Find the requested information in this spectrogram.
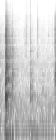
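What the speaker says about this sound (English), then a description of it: "So now I'm just gonna put the lid back on." A lid goes back onto a crock pot holding corned beef brisket under cabbage: one sharp ceramic clack, then two fainter taps, close and with no talking.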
